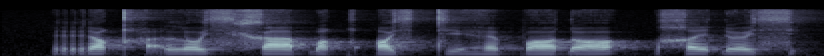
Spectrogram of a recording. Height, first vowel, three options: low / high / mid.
high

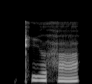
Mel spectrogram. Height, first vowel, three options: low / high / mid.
high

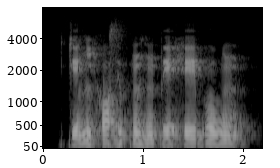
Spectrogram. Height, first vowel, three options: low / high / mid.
mid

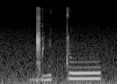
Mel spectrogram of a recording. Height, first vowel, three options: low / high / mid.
high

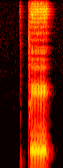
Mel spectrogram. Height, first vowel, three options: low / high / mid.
mid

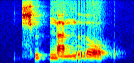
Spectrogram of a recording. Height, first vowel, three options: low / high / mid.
high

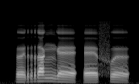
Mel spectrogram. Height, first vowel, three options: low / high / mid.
mid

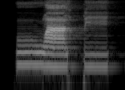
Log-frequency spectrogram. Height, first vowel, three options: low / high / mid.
high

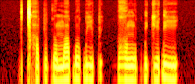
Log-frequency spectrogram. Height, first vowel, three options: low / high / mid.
low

